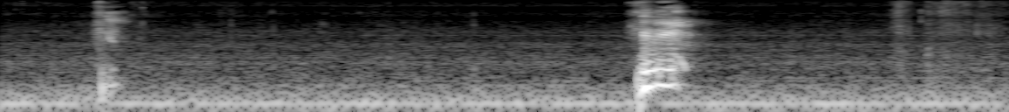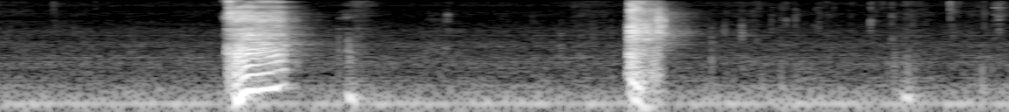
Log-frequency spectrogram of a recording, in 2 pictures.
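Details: Hacking cough from a pet: three harsh, dry hacking bursts at irregular intervals, with faint smaller sounds between them.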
